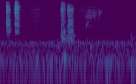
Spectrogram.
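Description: Faint strokes of a felt-tip marker on paper as a line is drawn: two short scratchy strokes at the start and another about a second in.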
